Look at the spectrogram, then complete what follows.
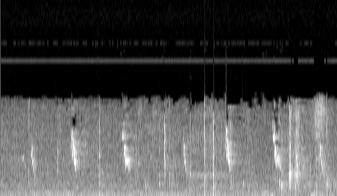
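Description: Birds chirping in repeated short, falling calls over outdoor background noise, with a tennis racket striking the ball a little after four seconds in.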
